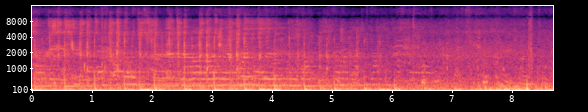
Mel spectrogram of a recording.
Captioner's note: Chora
